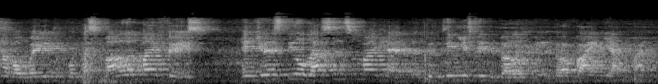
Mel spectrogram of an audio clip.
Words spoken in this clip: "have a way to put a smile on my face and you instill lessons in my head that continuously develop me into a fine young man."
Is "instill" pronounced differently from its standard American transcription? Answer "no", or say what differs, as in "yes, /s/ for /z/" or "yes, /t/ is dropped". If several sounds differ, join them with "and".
yes, /n/ is dropped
